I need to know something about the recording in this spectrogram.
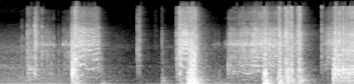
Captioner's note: drill motor buzzing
